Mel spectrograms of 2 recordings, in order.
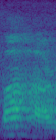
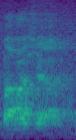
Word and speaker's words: Baja: How often do you have people pronounce it Baja? Pretty often. Oh. When I joined the team, I thought it was Baja too. Is it and not? That was corrected. It's Baha.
